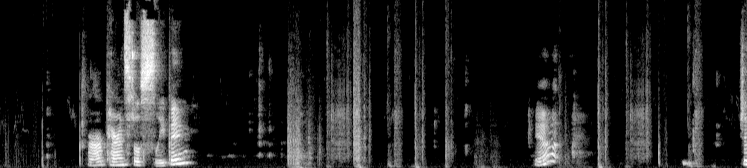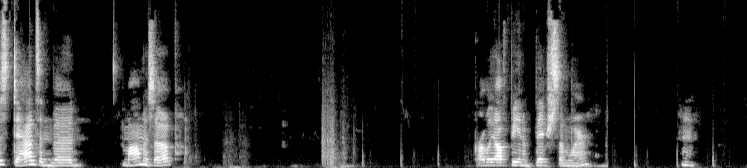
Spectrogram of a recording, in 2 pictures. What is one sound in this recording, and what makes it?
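A young woman talks into a close microphone in short bursts, with animation.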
